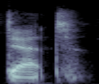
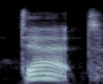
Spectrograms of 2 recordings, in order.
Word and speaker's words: debt: overload their debits pronounced debt the B is silent debit debit is your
